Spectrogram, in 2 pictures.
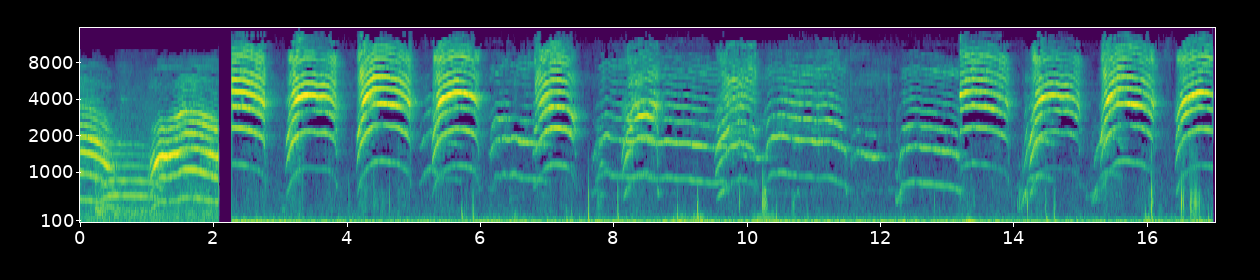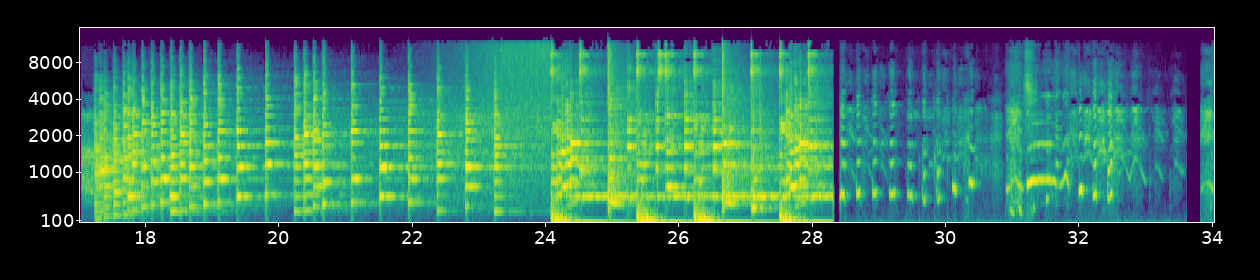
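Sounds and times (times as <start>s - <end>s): cat yowling: 0.0s - 17.0s
kitten meowing: 0.0s - 17.0s
plucked-string music: 17.1s - 23.4s, 24.1s - 28.3s.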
